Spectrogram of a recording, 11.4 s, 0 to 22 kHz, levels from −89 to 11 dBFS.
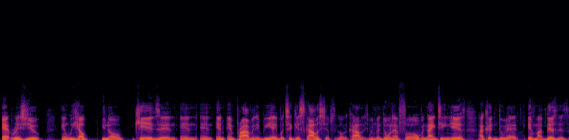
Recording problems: muffled; very slightly; fading above 4.5 kHz

